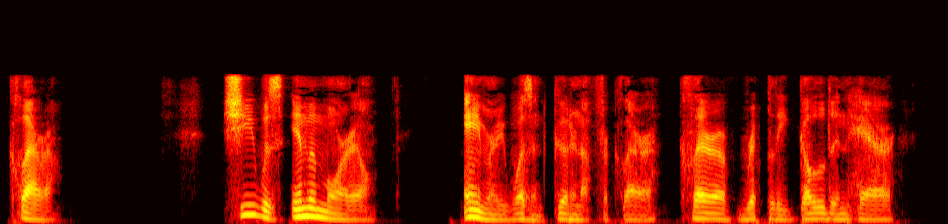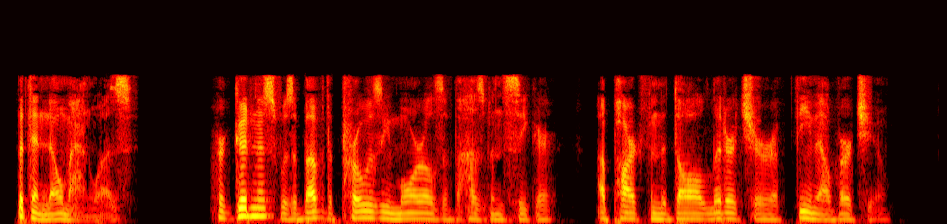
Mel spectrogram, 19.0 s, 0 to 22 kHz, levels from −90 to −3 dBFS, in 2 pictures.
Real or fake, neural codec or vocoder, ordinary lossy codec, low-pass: real; none; AAC, 32 kbps; 5.4 kHz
